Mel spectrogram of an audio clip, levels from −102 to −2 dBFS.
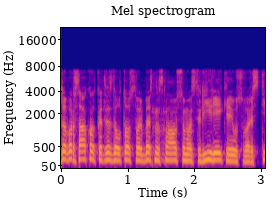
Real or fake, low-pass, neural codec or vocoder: real; 7.2 kHz; none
